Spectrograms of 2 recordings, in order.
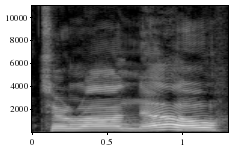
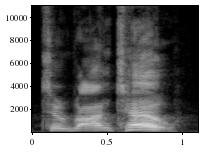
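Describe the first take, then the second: First: Toronto said slowly and loudly, with no T before the final o: "Tor-on-oh"; no second T. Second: Toronto with the second T clearly said: "Tor-on-toh"; second T sounded. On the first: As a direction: drop the second T in Toronto and stretch it out. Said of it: "Don't pronounce the second T in Toronto". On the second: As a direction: put the second T back into Toronto. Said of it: "is that a better way to say it". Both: Shown as a demonstration.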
